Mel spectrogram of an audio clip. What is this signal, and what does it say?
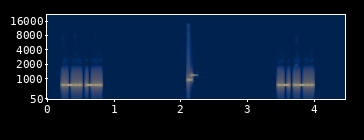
Morse code, heard as a keyed tone, about 40 wpm, 700 Hz. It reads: LD AL
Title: Top Two Letter Combinations in Words 40wpm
